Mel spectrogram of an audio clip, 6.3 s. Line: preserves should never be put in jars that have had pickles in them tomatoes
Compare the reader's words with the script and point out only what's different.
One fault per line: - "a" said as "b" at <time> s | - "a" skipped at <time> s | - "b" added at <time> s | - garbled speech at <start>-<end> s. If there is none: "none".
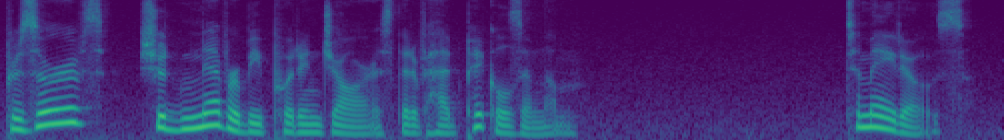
none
